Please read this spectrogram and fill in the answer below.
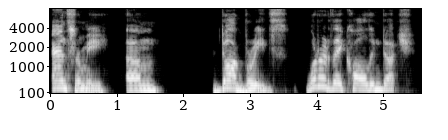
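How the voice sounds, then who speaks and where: A man's voice: high-pitched, huge pitch swings, slow pace. A man on a casual panel chat who makes his points with rhetorical questions. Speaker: panel guest.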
